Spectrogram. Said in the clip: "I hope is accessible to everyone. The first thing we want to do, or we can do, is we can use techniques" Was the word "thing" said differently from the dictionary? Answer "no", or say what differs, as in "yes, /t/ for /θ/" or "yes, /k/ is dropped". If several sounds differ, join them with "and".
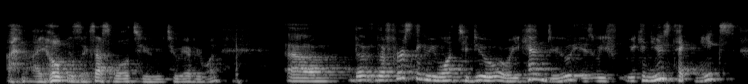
no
